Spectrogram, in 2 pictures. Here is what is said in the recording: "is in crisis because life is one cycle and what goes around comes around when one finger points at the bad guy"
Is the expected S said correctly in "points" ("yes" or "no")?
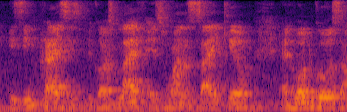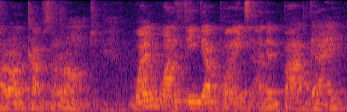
yes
